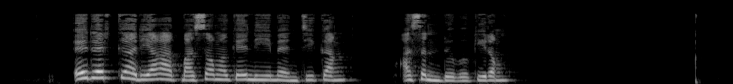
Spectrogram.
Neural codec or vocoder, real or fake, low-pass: none; real; 10.8 kHz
